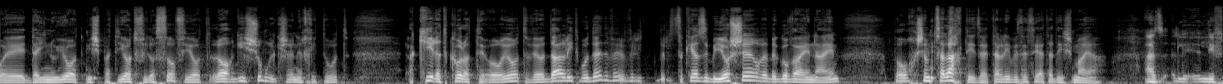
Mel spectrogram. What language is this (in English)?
Hebrew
